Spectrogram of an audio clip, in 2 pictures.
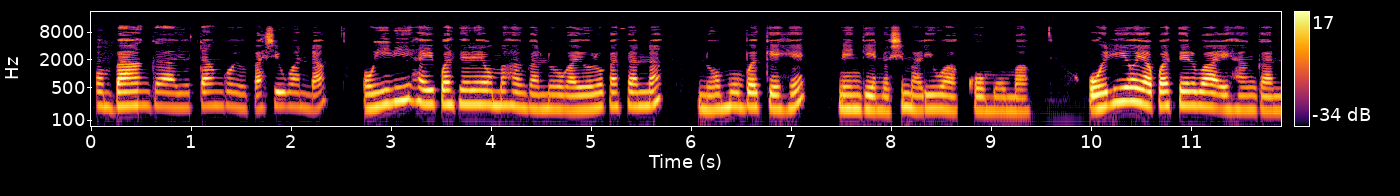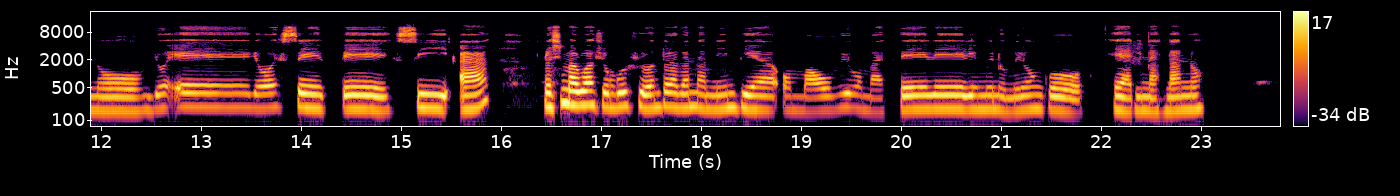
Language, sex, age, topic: Oshiwambo, female, 18-24, finance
